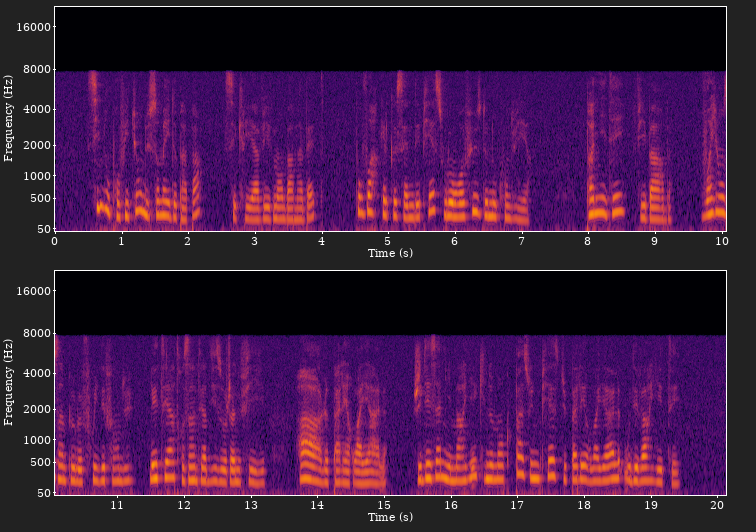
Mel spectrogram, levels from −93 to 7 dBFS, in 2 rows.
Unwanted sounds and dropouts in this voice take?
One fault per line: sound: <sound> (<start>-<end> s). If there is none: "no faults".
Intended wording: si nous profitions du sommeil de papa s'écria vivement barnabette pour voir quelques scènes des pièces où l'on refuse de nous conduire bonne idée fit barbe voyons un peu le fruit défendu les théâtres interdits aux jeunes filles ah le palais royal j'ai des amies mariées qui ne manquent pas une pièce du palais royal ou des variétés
no faults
